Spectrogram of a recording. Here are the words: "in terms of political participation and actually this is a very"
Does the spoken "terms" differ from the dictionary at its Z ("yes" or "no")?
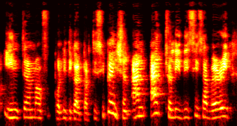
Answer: yes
